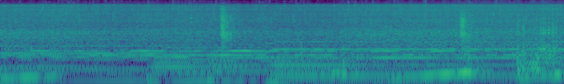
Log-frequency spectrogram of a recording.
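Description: Steady rain hisses in the blocky sandbox game Minecraft, a soft continuous patter with a couple of brief splashy accents, moderately loud over a low background hum and without speech.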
